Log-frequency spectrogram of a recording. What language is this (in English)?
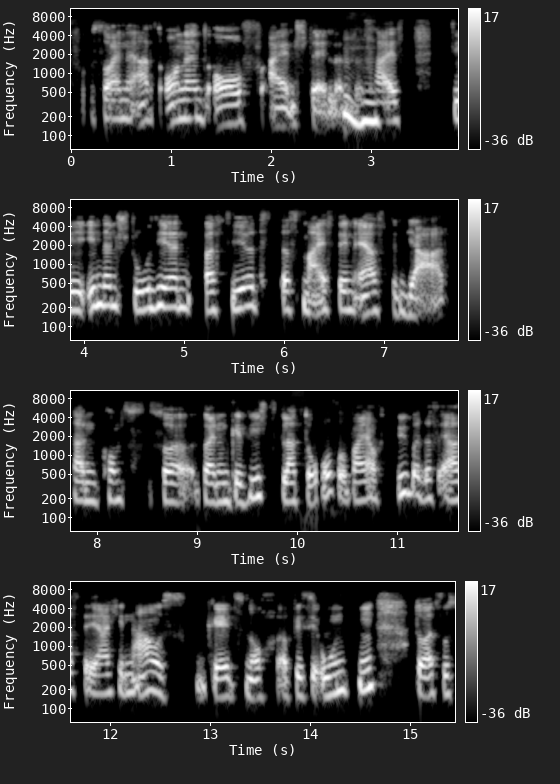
German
